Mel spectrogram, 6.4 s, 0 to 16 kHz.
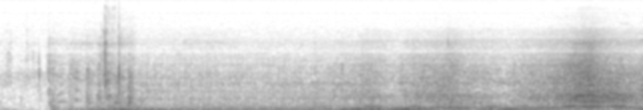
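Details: Volvo V50 D5 2.4 L five-cylinder diesel with DPF, after repairing an EGR valve positioning fault that caused limp mode: fires after brief crank, revs cleanly with no stumble, turbo now producing boost; possible slight air leak heard.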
